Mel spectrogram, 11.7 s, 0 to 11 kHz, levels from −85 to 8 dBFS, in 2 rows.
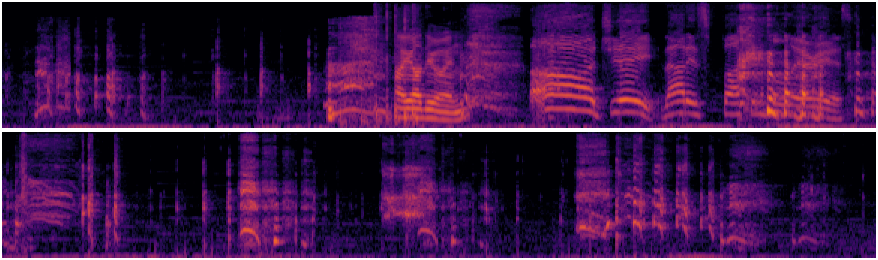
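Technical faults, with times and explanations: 2.48 to 11.66 s, wrong sample rate: the samples are clocked out faster than they were captured, with no conversion. Everything runs 1.38 times fast and about 5.5 semitones sharp, which fits 16 kHz material played back at 22 kHz.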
